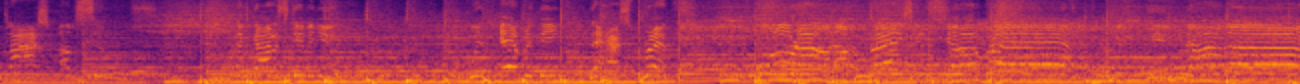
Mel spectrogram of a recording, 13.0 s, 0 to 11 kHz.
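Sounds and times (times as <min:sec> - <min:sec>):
keyboard chords: 0:00.0 - 0:13.0
steady bass: 0:00.0 - 0:13.0
worship band playing: 0:00.0 - 0:13.0
voices singing: 0:07.0 - 0:13.0.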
